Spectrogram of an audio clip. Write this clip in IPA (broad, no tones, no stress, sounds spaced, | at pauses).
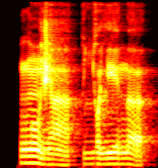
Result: ŋ õ ʒ ã | ʎ ɔ lʲ e n̪ ɐ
